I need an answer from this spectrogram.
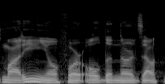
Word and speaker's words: Marino: presidential debates and I'm join joined by Marino it's actually pronounced marinho for all the Nerds out there and he's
